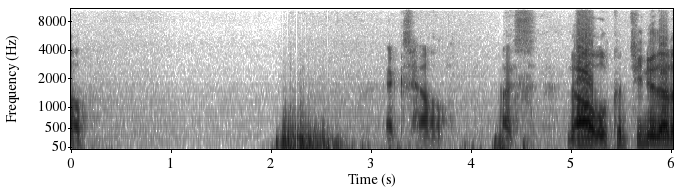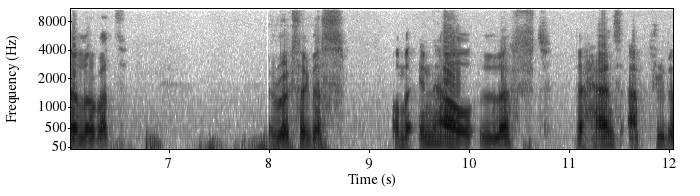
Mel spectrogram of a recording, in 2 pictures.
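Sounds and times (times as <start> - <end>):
rush of air on microphone: 2.0 - 5.0, 6.4 - 8.7.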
